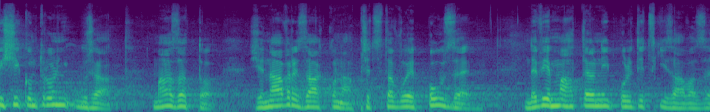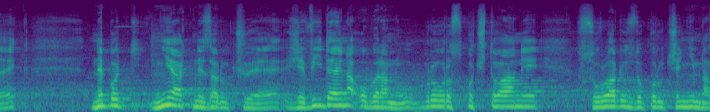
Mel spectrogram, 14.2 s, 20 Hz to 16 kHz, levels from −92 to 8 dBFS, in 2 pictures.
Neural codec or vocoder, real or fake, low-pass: none; real; 14.4 kHz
